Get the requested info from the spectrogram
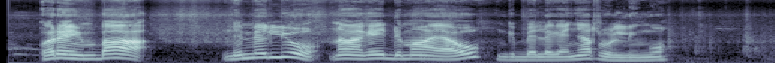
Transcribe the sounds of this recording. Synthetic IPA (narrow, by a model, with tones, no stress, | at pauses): o˦ɾe˨i˨mba˦˨ | ne˦me˦ljo˦˨naː˦˨kɛ˦ɪ˦dɪ˨˦ma˦˨ja˨ʊ˦ŋɡɪ˨bɛ˨lɛ˨kɛ˨ɲa˦ro˨li˨ŋo˦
